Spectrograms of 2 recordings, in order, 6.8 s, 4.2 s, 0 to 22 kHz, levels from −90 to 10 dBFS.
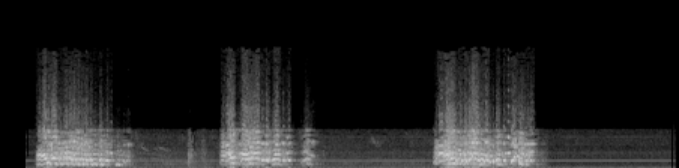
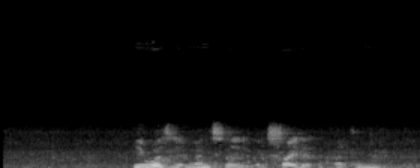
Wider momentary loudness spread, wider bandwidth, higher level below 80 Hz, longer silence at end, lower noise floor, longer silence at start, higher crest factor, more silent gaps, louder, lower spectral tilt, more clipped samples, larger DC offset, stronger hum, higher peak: about the same, 15 LU vs 16 LU; first, 15 kHz vs 6 kHz; first, -44 dBFS vs -62 dBFS; first, 1.45 s vs 0.1 s; about the same, -53 dBFS vs -55 dBFS; second, 0.35 s vs 1.35 s; second, 14 dB vs 20 dB; neither; first, -14 LUFS vs -24 LUFS; second, -1.5 dB/octave vs -9 dB/octave; neither; first, 0.3% vs under 0.1%; neither; about the same, -4 dBFS vs -6 dBFS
